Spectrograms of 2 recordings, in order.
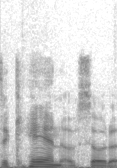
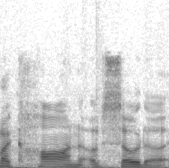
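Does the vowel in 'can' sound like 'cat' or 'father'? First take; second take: cat; father. First: The vowel in can sounds like cat. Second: The vowel in can sounds like father. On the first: The speaker calls it right. "it's a can of soda" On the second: The speaker calls it wrong. "It's not a con of soda"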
